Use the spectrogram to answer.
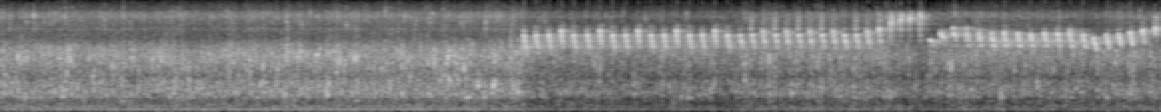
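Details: Kapas tembak bulbul on a songbird master recording with water-therapy pauses: trickling water and scattered twitters at first, then a fast, loud, regular trill of clicking notes, rising in pitch before dropping and continuing.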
